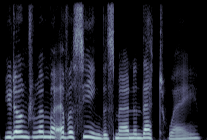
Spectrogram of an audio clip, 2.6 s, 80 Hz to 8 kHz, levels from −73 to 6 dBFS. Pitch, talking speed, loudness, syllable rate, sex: 235 Hz, 230 wpm, -18 LUFS, 5.4 syllables/s, female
